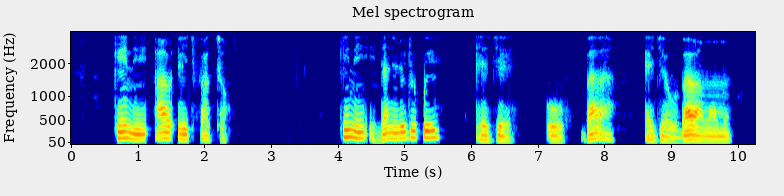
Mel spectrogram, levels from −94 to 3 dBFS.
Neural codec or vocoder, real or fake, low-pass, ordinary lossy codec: none; real; 3.6 kHz; none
